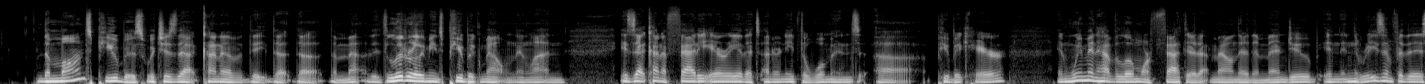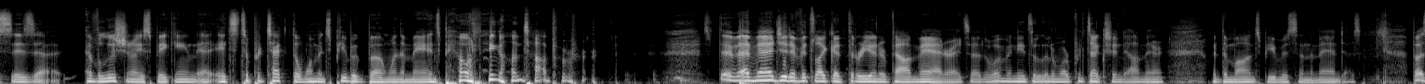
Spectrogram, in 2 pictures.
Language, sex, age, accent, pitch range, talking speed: English, male, 30-49, American, 110-145 Hz, 205 wpm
